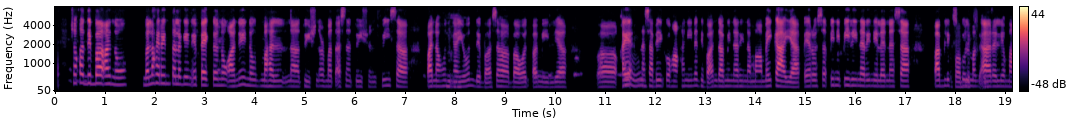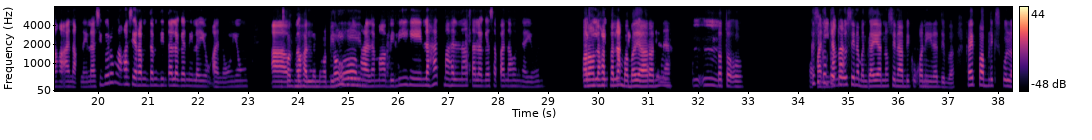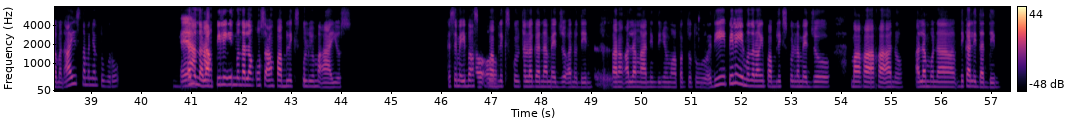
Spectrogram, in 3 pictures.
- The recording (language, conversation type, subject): Filipino, unstructured, Sa tingin mo ba, sulit ang halaga ng matrikula sa mga paaralan ngayon?
- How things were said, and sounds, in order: background speech; other noise; tapping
